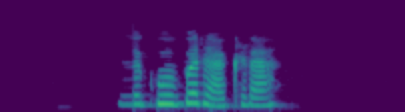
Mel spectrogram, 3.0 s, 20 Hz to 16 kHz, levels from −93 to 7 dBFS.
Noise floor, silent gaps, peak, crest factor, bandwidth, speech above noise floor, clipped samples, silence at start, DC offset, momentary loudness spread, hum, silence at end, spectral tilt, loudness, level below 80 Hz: under -90 dBFS; none; -14 dBFS; 22 dB; 5.6 kHz; over 57 dB; under 0.1%; 0.9 s; under 0.1%; 18 LU; none; 1 s; -7.5 dB/octave; -33 LUFS; under -90 dBFS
